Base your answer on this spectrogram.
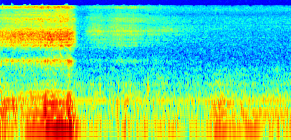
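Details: Norman, a St. Bernard dog, snoring super loud while asleep after a long day of playing outside: a rough, deep snore for about a second, then a softer low rumbling breath.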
